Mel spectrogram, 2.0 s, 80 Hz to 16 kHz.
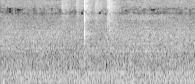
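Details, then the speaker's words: Samsung over-the-range microwave, run for 30 seconds after replacing the faulty button panel with control board: a steady low hum with an even fan rush and no buzzing, arcing or rattles shows it is running normally. "So let's just fire it up a second and give it 30 seconds. There it is. The unit is working."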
